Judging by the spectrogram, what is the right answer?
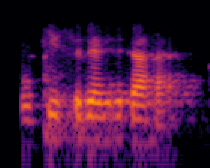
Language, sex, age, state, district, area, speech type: Hindi, male, 30-45, Bihar, Vaishali, rural, conversation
